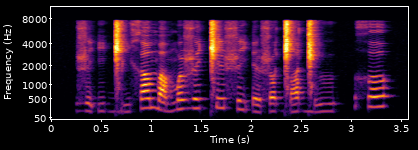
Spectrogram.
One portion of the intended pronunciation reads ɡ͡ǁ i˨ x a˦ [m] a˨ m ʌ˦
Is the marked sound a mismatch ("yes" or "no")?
no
